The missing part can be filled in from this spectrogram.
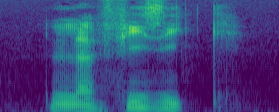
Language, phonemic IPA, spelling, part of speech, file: French, /fi.zik/, physique, adjective / noun, Fr-physique.ogg
- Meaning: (adjective) physical, sportive; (noun) 1. physique 2. physics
